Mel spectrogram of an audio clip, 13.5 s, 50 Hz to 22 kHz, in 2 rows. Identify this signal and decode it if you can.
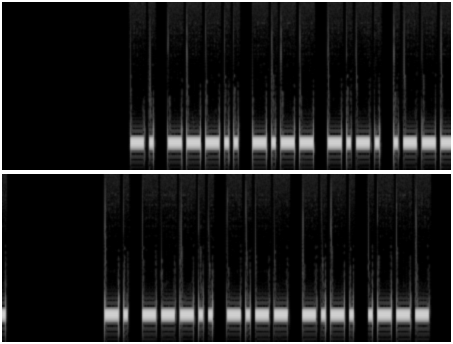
Morse code, heard as a keyed tone, about 17 wpm, 700 Hz. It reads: N8YCJ N8YCJ
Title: USA Call Signs - 5 Characters - Repeated 3x - 17wpm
